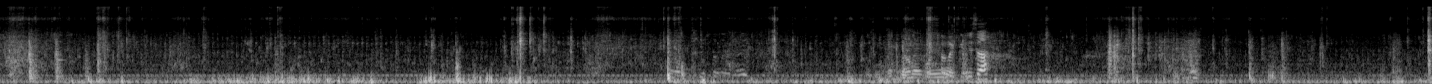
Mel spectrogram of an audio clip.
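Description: Small outrigger fishing boat's engine running steadily, with scattered sharp knocks as a freshly caught skipjack tuna and the fishing gear are handled in the boat.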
